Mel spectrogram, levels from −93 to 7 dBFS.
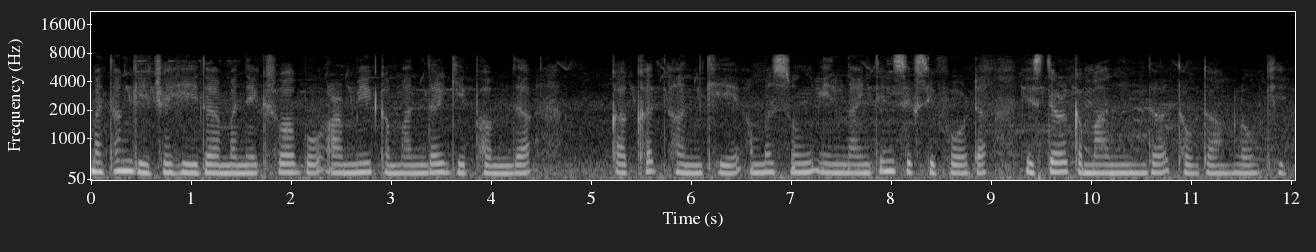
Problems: background sounds at intervals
